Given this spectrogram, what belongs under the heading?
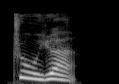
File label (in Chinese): "住院", Chinese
